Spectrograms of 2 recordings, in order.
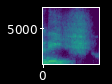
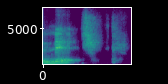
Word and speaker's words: niche: That means that you've found your niche, and it's all about the niche, or as the Americans say, the niche.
